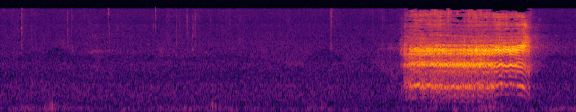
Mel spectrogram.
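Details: Mother goat in a herd, one with a notably abrasive voice, yelling for her kids: after quiet background rustling, a single loud, harsh, buzzy bleat lasting over a second with rich harmonics and a slightly wavering pitch.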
